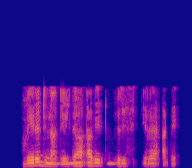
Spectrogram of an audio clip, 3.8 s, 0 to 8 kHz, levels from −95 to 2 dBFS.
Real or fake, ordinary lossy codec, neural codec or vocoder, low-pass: fake; AAC, 16 kbps; codec, 24 kHz, 1 kbps, SNAC; 7.2 kHz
